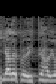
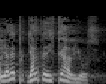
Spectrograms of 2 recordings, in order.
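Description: First: Said in the usual way. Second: Soft, sweet imitation of the wife; wife's soft question. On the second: Wife softly asks if he prayed, tender mock. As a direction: ask it tenderly, a touch naive.

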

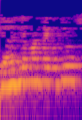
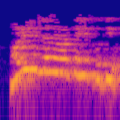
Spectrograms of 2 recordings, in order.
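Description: First: "diamante ejecutivo" softly echoed back; deflated echo question. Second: High start falling through "diamante ejecutivo"; matter-of-fact statement. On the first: Hearing Mauricio's rank, deflated soft echo of "diamante ejecutivo". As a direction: repeat "diamante ejecutivo" quietly, taken aback. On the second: Friend reporting Mauricio's rank, falling "diamante ejecutivo". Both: Retold or imitated.

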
